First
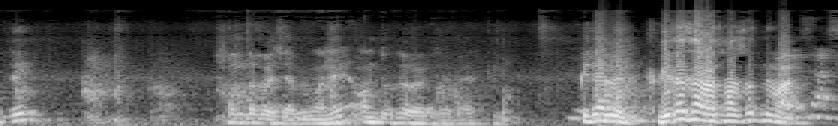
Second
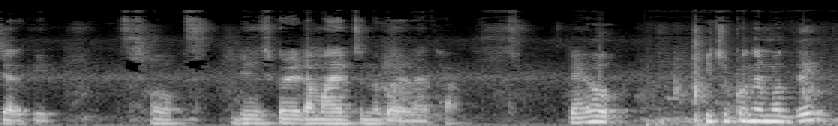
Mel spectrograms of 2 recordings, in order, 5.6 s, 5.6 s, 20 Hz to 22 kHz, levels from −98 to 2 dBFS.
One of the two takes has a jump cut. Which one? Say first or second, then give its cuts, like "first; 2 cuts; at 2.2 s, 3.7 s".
second; 1 cut; at 4.3 s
